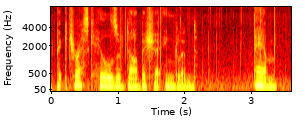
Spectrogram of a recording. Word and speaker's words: Eyam: Eyam, you know, is pronounced just like 'em.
